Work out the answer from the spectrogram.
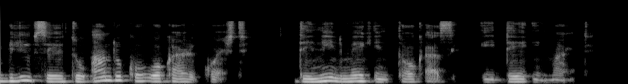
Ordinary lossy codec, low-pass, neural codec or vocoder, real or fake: none; none; codec, 16 kHz, 16 kbps, FreqCodec, smaller model; fake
